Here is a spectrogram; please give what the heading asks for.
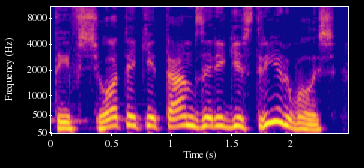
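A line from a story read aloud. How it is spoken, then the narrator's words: Desperate exclamation. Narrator (Russian): с отчаянием воскликнула Ирина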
